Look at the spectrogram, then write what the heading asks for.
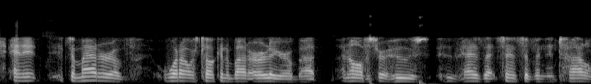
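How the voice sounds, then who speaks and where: The speaker talks at a very fast pace with fairly even intonation. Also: man. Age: 70s. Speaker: former police officer and author. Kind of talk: radio interview.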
